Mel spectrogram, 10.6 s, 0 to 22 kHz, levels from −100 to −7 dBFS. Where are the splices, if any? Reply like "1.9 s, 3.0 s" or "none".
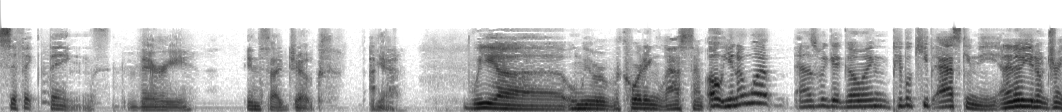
none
